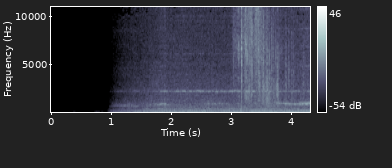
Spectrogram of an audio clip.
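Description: Wind gusts loudly.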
